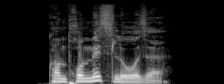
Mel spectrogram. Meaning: inflection of kompromisslos: 1. strong/mixed nominative/accusative feminine singular 2. strong nominative/accusative plural 3. weak nominative all-gender singular
- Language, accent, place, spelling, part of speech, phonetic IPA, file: German, Germany, Berlin, kompromisslose, adjective, [kɔmpʁoˈmɪsloːzə], De-kompromisslose.ogg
